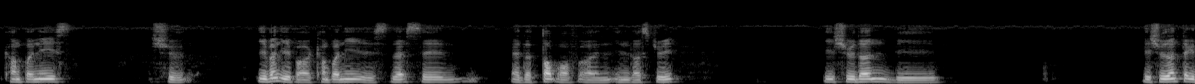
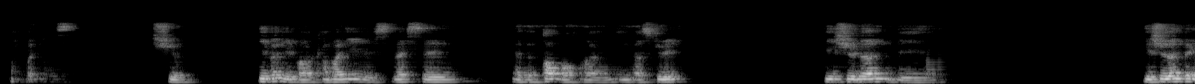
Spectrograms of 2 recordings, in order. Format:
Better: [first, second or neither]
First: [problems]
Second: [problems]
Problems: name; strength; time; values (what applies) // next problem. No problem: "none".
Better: first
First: none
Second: noise reduction (neural mask model DeepFilterNet 3)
